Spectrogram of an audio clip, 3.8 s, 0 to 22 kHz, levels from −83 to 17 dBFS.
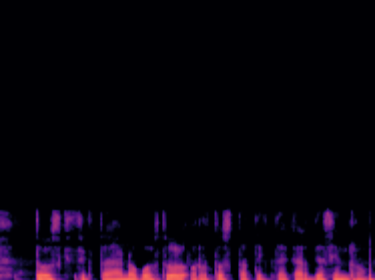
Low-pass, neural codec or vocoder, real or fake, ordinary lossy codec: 5.4 kHz; none; real; none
